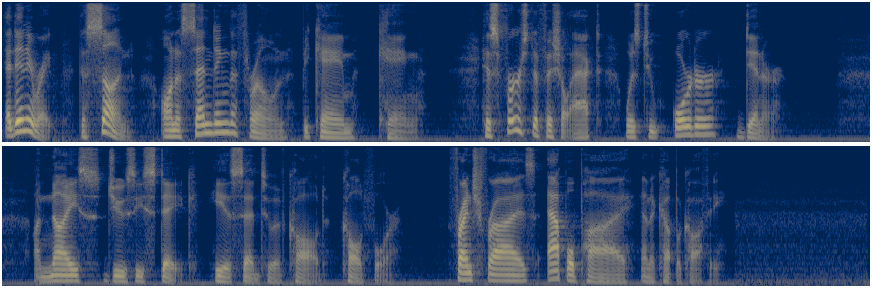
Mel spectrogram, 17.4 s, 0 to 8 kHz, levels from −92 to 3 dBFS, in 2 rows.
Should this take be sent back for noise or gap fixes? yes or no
no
